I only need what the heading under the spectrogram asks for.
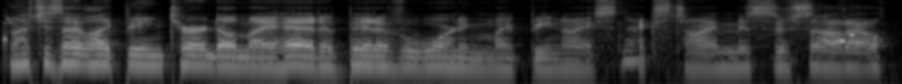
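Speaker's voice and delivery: deep character voice. Acted. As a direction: deliver it low and wry. Voicing a male character deep.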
